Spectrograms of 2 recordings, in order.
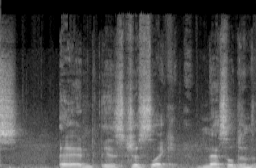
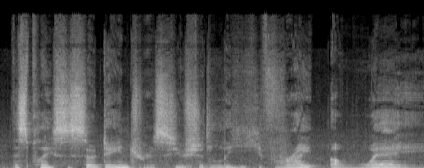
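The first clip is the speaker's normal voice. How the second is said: very sweet half-whisper, "away" drawn out; 4 semitones lower, 3 dB quieter than usual. Game narrator voicing a half-whispering voice the players suddenly hear: sweet half-whispering voice. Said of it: "as sweetly as you could imagine".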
